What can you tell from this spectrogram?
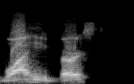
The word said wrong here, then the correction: Maui Burst: So I guess it's a Hawaiian name. It's a pineapple flavor. – It's Maui Burst.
